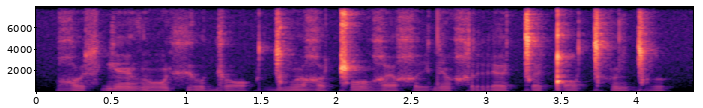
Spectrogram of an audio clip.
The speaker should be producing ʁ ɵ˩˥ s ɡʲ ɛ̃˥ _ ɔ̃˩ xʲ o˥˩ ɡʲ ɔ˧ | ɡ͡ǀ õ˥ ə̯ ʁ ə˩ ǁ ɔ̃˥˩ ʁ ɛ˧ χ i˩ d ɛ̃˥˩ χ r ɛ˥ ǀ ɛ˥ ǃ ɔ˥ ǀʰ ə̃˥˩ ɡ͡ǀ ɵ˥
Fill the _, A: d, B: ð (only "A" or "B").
B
